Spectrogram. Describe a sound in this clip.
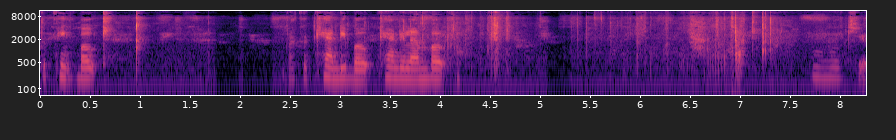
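Paper pages of a book rustle as they are turned.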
